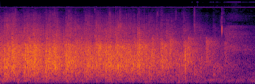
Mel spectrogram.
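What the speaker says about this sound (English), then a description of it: "So a huge round of applause for an incredible panel," Dense applause from a conference audience for a panel, loud at first and slowly tapering off over a few seconds, with no voices on top.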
